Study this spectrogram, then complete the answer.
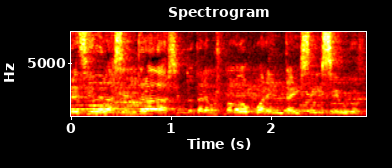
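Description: A man speaks with ordinary pitch variation. Crowd noise can be heard in the background. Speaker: family travel vlogger. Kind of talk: casual vlog chat. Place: hall. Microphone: phone near.

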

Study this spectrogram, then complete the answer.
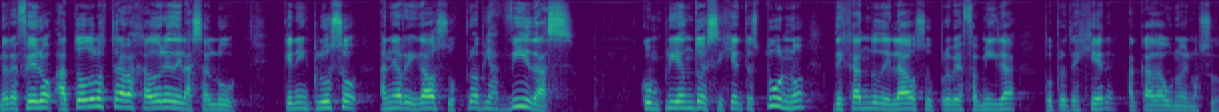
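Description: A man speaks with a high pitch and a dark, mellow tone. The background is quiet. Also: ordinary pitch variation, moderate pace. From Chile, Valparaíso; Chile. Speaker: regional council president. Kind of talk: formal public address. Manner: formal.

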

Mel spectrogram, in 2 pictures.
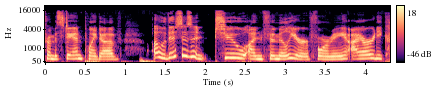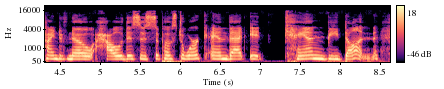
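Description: Here a woman has an unremarkable speaking voice, fairly high in pitch with fairly even intonation. The recording is very clean, with a silent background. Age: 20s. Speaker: audio drama producer and podcaster. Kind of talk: interview.

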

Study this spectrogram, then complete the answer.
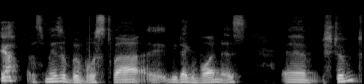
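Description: A somewhat breathy voice, dark and mellow in tone, with ordinary pitch variation, over a quiet background. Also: man. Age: 30s. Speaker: podcast guest, hobby fan; podcast guest. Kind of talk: casual chat. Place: home room. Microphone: video call.

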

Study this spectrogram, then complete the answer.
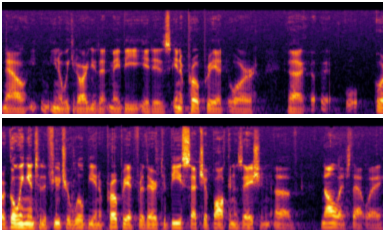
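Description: The voice has a dark, mellow tone, a moderate pace and fairly even intonation. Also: man. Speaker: architect. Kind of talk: panel discussion. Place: hall. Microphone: podium.

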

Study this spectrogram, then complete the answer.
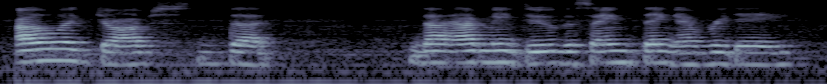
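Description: Very slow and monotone, a woman speaks with flat intonation and long, frequent pauses. Audible room echo and light background noise fill the recording. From Madison, Wisconsin area. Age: 20s. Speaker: job training student. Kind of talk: self-introduction video; video resume self-introduction. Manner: halting, repeats words. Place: home room. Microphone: camera far.

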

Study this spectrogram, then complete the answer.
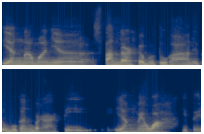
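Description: A man's fairly slow speech with lively intonation over a quiet background. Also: medium pitch for a man. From Indonesia, Bandar Lampung; Indonesia. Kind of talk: casual interview. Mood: relaxed, good-humoured. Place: home room. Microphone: video call.

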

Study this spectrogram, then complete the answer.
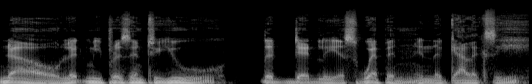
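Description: Using a cartoonish character voice, a man talks at a fairly slow pace with a very deep, low pitch. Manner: solemn, menacing.

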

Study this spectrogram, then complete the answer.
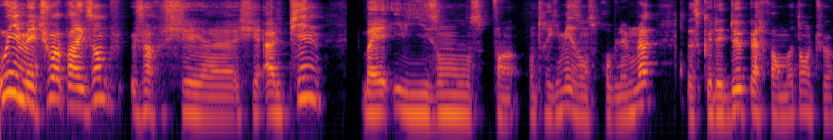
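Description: Using a plain, everyday voice, a man with a fairly high pitch speaks at a moderate pace with lively intonation and big swings in loudness. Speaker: F1 fan on stream call; streamer. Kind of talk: casual debate. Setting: voice chat. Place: home room. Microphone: studio mic.

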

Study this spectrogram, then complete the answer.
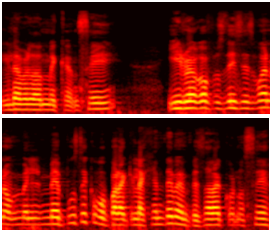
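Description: Against a quiet background, a woman in a plain, everyday voice speaks at a fairly quick pace and fairly high pitch with fairly even intonation. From Mexico. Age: 40s. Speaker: fashion designer; interview guest. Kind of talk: interview. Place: studio. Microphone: lapel.

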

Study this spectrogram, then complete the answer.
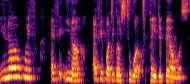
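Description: A somewhat breathy woman speaks fairly quickly against a quiet background, her pitch swinging very widely. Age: 40s. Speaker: kidney patient and organ donation advocate. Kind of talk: interview. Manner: halting. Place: home room. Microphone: earbuds.

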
